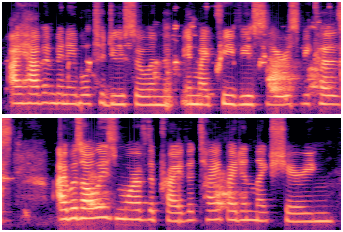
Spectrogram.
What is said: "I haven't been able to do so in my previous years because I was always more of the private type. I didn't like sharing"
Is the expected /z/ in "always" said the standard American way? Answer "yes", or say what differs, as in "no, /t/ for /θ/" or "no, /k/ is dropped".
yes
